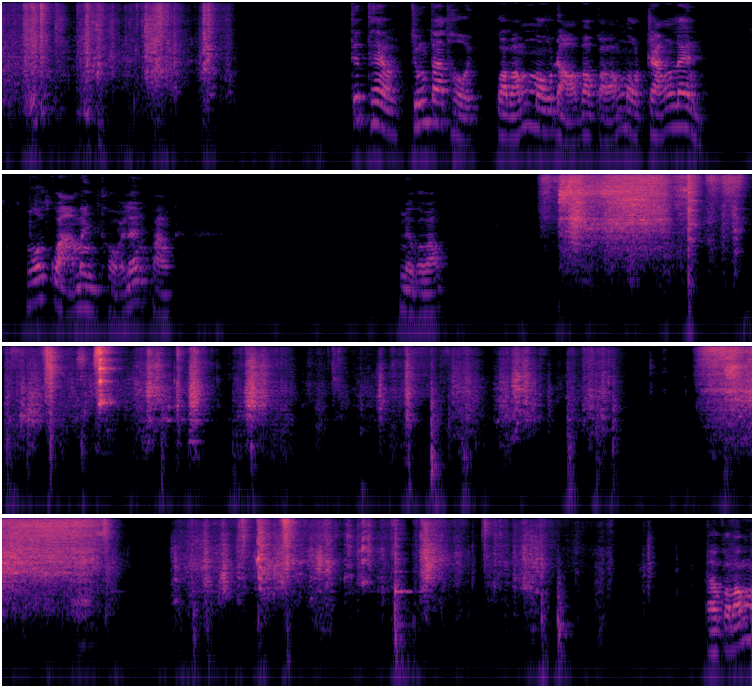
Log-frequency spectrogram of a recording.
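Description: Rubber balloons squeak and rub as they are twisted.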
